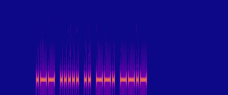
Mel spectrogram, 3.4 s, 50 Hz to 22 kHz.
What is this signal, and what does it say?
Morse code, heard as a keyed tone, about 40 wpm, 700 Hz. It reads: W5IGQ
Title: USA Call Signs - 5 Characters - 4x Character Spacing - 40wpm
